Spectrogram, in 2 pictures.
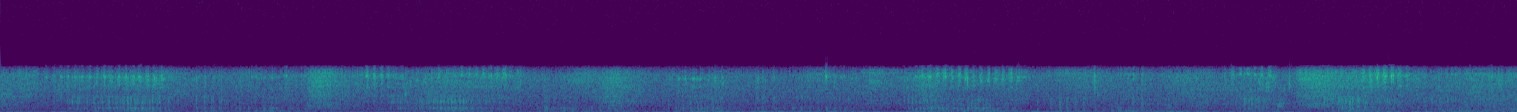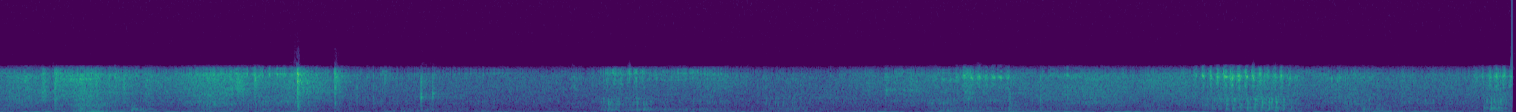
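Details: Coniglietto, a white European Shorthair cat, keeps up a long, continuous purr: soft rattling pulses rising and falling with each breath, with occasional sniffs and small rustles.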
